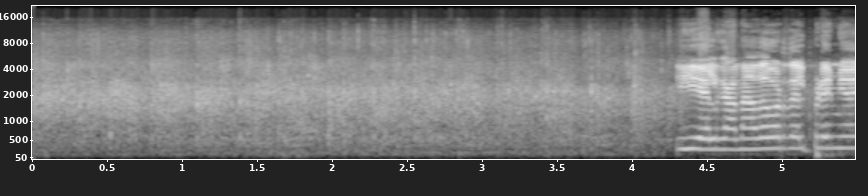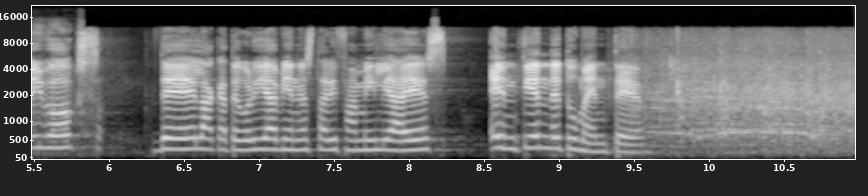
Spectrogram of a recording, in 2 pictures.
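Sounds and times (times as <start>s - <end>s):
audience applause for award nominees: 0.0s - 5.6s, 9.6s - 10.9s
speech: 4.3s - 9.8s.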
